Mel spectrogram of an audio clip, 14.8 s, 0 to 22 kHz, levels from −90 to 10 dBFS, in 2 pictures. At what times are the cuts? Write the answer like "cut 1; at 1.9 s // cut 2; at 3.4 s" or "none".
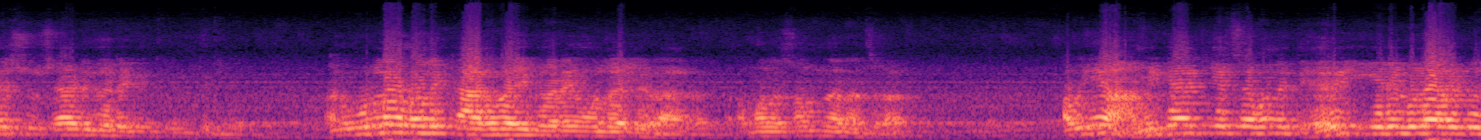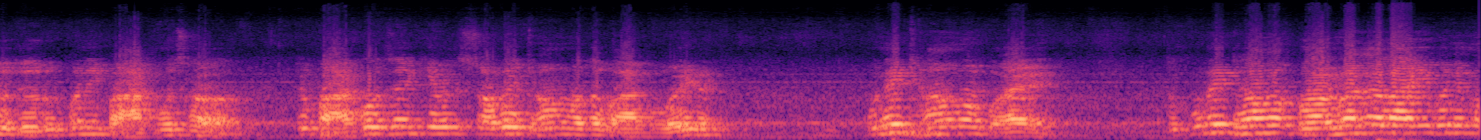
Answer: none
